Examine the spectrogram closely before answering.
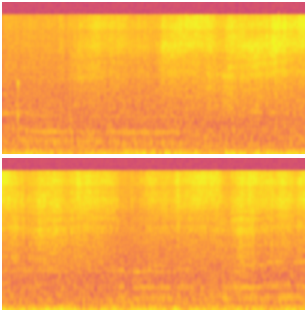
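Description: Fingers rub and rustle through hair close by.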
